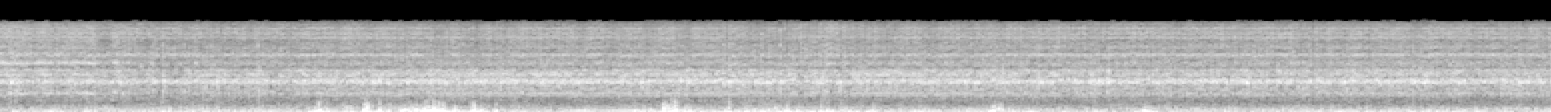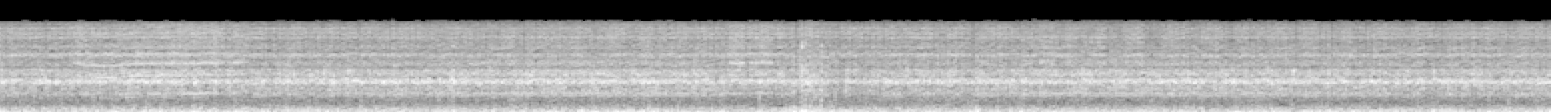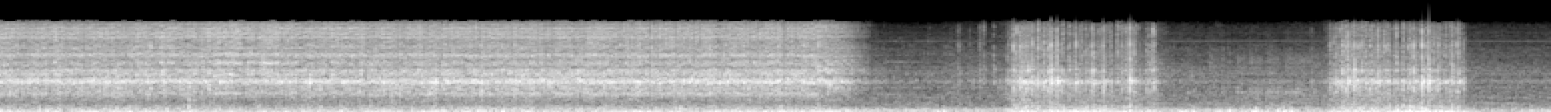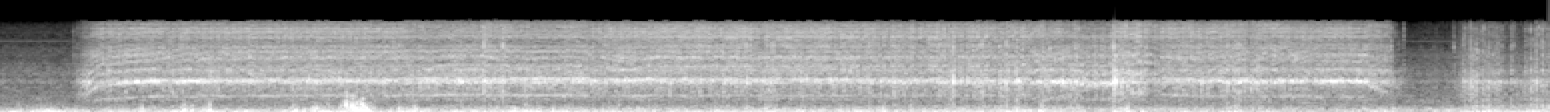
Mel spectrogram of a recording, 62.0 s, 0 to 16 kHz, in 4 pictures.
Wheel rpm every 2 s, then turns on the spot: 170, 170, 170, 170, 170, 170, 170, 170, 160, 170, 170, 170, 170, 170, 170, 170, 170, 170, 170, 100, 20, 10, 20, 20, 140, 140, 150, 150, 140, 140, 40.
40-46 60-62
